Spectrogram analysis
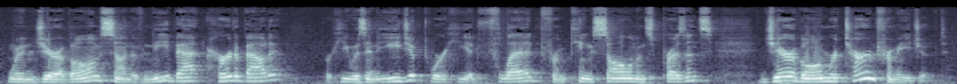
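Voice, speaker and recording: A man preaching a sermon, reading scripture aloud in a slow, measured way, then explaining it. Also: on the high side, animated.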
